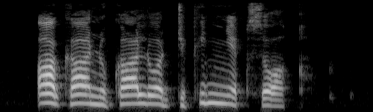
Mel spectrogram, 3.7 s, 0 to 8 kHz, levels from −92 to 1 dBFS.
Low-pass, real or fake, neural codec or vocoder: 7.2 kHz; real; none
